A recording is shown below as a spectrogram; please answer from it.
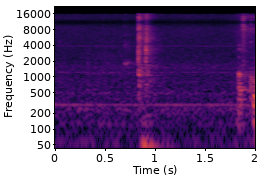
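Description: One sharp click of a computer input, about a second in, confirming a file-save dialog, over a faint steady hum.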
